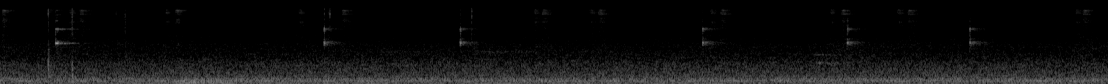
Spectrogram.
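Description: Veterinary ECG machine's key beeps: about six short, faint, high beeps with a click, spaced irregularly one to two and a half seconds apart, over a steady low hum.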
